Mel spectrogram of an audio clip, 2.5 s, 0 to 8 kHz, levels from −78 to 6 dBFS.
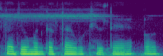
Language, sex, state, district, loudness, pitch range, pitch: Hindi, male, Madhya Pradesh, Bhopal, -16 LUFS, 115-120 Hz, 115 Hz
